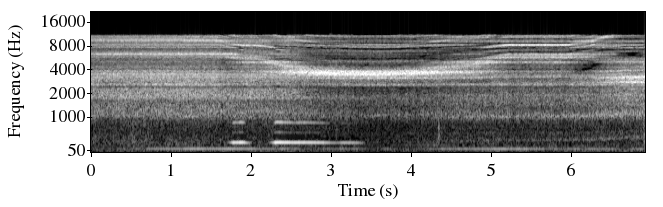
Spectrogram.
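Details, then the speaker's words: Cylinder leak-down test, air filter off, cylinder pressurized while the engine is turned over: steady strong rush of air hissing out the carburetor; the intake valve is not closing or sealing. "so we have an abundance of air coming through the carburetor so when i'm turning this engine over that's telling me that the intake valve is not closing"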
